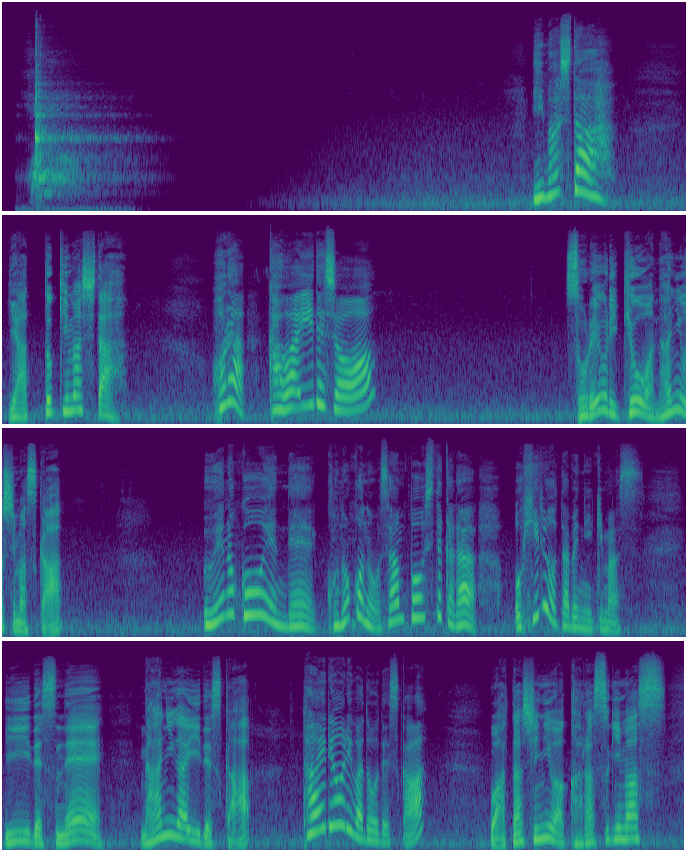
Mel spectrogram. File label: dialog; JapanesePod101; Beginner Season 1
